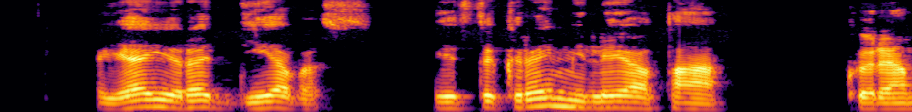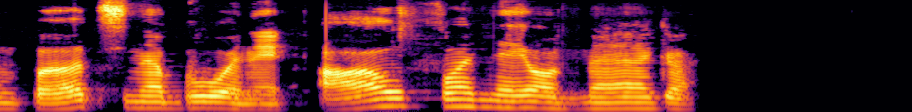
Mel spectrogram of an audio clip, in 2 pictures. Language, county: Lithuanian, Kaunas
